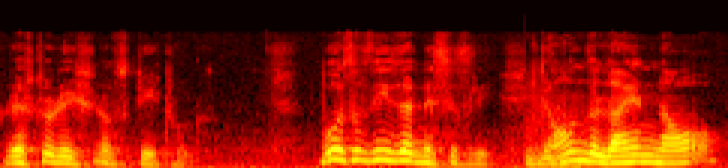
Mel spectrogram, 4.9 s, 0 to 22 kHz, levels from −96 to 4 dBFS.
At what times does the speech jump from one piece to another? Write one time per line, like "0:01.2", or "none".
0:03.5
